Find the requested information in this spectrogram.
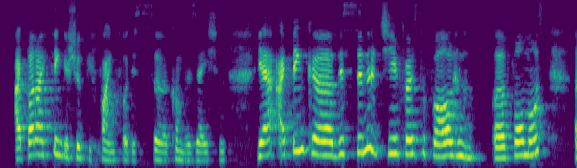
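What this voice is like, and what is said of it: Austrian accent, slightly hoarse voice. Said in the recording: “the charming Austrian accent ... It's my charming Austrian accent with a bit of bronchitis in the back ... please excuse my voice.”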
